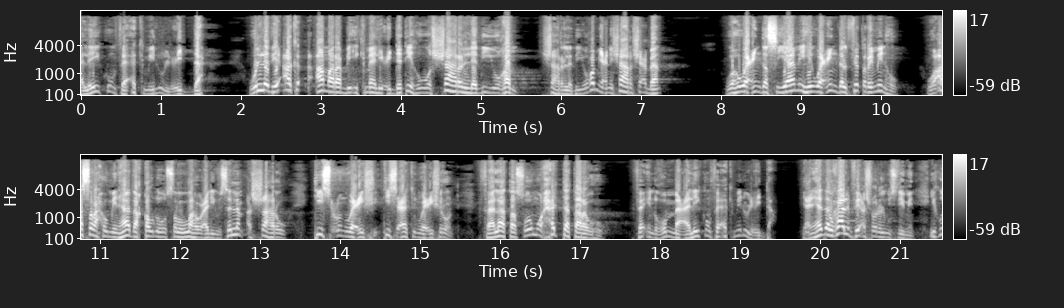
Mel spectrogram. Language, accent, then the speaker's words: Arabic; Algeria; وحنا واحد الوقت كان عندنا في الجزائر لا يعتمدون الرؤية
